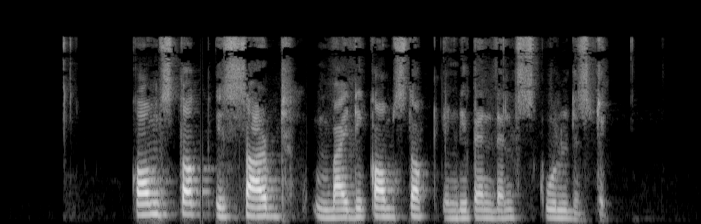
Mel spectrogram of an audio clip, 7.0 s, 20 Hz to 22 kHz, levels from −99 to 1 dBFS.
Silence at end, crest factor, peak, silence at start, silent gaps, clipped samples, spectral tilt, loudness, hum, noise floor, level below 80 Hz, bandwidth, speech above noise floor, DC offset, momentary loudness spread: 1 s; 18 dB; -2 dBFS; 1.35 s; none; under 0.1%; -5 dB/octave; -20 LUFS; none; under -90 dBFS; -70 dBFS; 11.5 kHz; over 70 dB; under 0.1%; 16 LU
